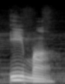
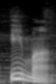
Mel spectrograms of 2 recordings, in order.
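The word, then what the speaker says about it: אמא: Usted quiere decir mamá en el hebreo, solamente dice Ima. ¿Cómo va a decir? Ima.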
